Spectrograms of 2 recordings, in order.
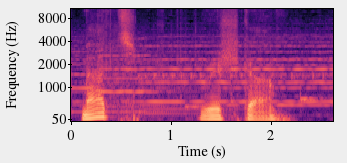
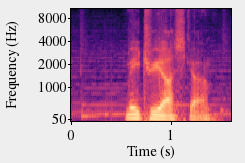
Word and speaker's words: matryoshka: I should probably know how to pronounce this. Matrishka. How to pronounce that word? This is important. Matryoshka.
